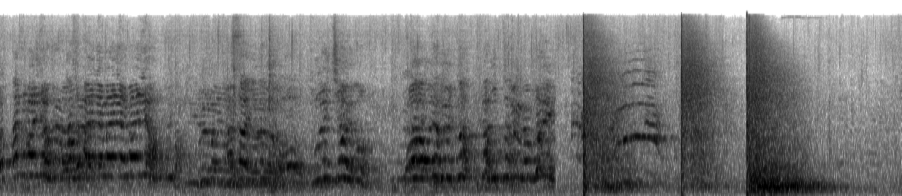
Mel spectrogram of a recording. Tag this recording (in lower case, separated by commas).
speech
